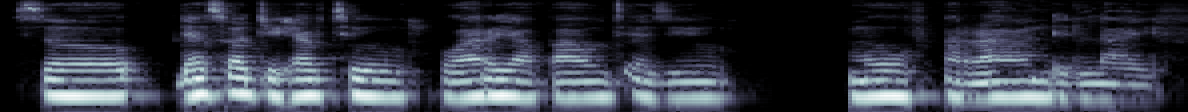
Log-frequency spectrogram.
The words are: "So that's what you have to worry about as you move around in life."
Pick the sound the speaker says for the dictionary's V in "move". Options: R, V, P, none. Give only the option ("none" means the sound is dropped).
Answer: V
